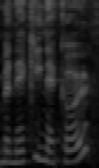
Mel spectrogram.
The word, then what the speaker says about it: Maneki Neko: So to pronounce it again, Maneki Neko. It sounds really sexy when a Japanese person says it. It doesn't sound quite so sexy when the Australian accent says it, but I promise you it is sexy.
